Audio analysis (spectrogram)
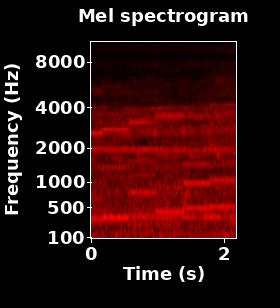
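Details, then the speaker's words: Commodore SX-64 with faulty SID chip, running a musical-scale program from the owner's guide, mic near the speakers, volume turned up to maximum: faint stepped tones barely above hiss with an occasional sharp pop; at mid volume only the pop is heard. "this is with the volume up all the way it doesn't go any higher if we turn it down to kind of about a mid-level volume you can't hear anything except that occasional pop"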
